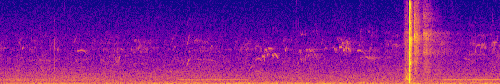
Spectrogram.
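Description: A golf club striking a teed golf ball once, a single sharp crack about five seconds in. Faint birdsong chirps underneath.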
